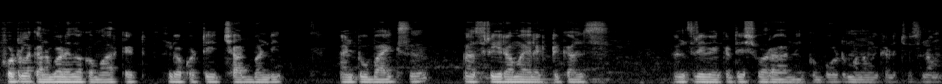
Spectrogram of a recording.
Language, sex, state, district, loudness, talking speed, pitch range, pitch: Telugu, male, Andhra Pradesh, Anantapur, -25 LUFS, 155 wpm, 110-115 Hz, 115 Hz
